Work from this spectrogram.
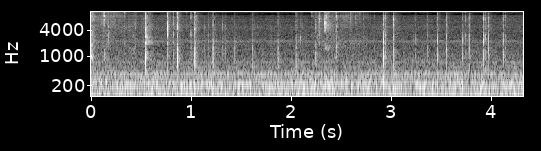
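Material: Metal.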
